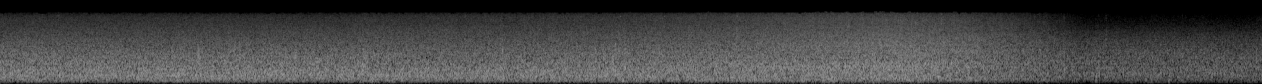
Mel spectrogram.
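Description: Steady rush of the gorge's stream (the Hășdate) flowing over rocks. It drops to a quieter, duller rush about ten and a half seconds in.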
